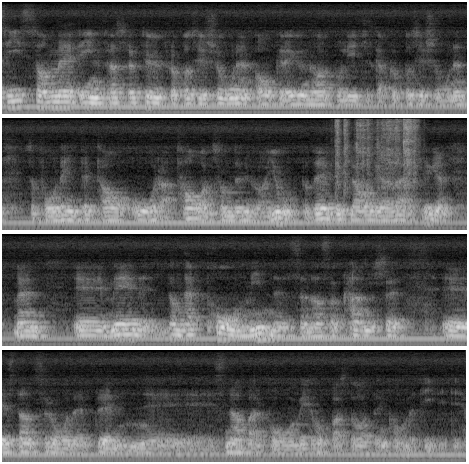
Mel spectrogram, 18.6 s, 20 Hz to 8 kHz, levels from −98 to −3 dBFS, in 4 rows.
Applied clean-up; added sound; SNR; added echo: none; Cutlery, silverware; 16 dB; reverberation time 0.6 s.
